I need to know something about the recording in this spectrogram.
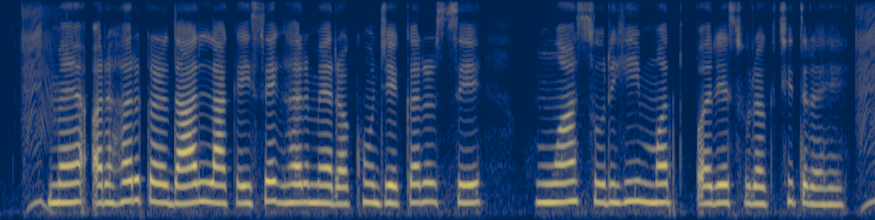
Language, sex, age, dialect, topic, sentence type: Chhattisgarhi, female, 18-24, Northern/Bhandar, agriculture, question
